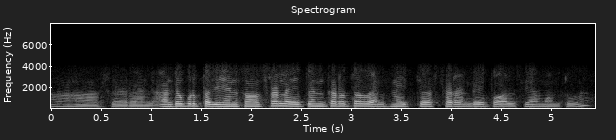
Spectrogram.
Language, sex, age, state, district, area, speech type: Telugu, male, 18-30, Andhra Pradesh, West Godavari, rural, conversation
